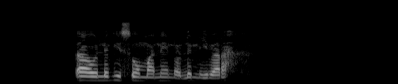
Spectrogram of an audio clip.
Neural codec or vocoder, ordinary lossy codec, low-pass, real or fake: none; none; 7.2 kHz; real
